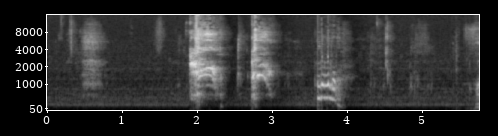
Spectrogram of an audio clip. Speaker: i know it sounds like coughs when i watch the replay i'm like holy [ __ ] i look like i'm coughing no wonders everyone says i'm coughing it's like no it's actually my sneeze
